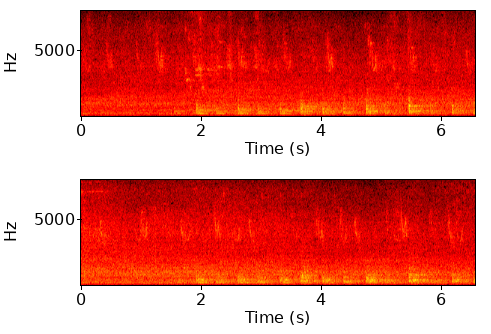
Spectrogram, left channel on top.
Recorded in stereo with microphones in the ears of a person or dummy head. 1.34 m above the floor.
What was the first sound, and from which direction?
Running footsteps, 75° left (ahead or behind).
